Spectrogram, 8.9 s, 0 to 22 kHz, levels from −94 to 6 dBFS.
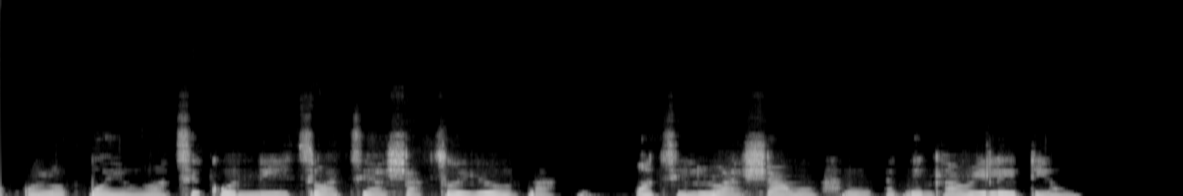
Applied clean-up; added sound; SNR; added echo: neural mask model Resemble Enhance denoiser.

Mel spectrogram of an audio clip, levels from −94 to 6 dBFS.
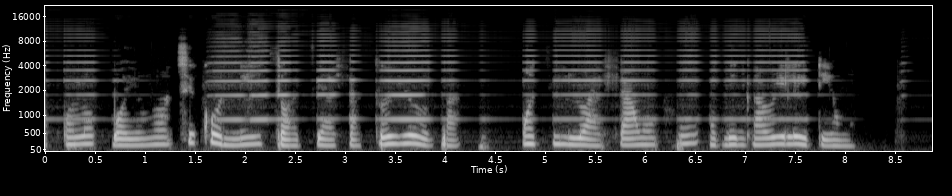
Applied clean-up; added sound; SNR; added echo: neural mask model RNNoise.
